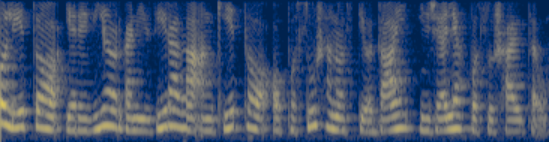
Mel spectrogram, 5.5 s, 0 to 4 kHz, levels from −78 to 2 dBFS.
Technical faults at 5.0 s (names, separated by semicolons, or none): none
